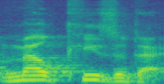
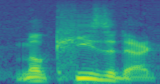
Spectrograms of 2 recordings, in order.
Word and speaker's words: Melchizedek: mckinsey deck is how you say the kills melchizedek yeah melchizedek now i know there's a biblical reference to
